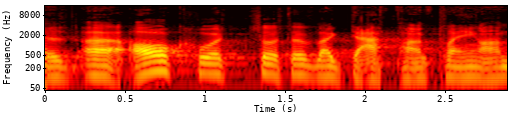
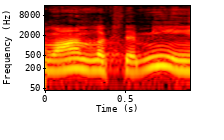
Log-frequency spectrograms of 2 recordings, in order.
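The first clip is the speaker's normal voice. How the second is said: ordinary talk, nothing marked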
